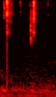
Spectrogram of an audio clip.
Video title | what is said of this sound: Cannabis, Smokes and Jokes w/ Indian Cheech and Chong | the way the band sounds when I'm like shaking it around. Like you can hear it's more solid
